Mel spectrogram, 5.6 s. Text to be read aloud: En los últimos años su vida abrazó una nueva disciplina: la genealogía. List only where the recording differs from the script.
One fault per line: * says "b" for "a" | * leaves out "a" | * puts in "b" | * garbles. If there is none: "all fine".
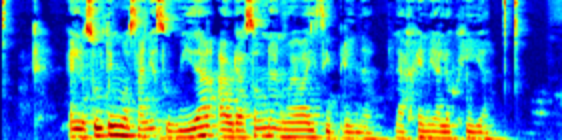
all fine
